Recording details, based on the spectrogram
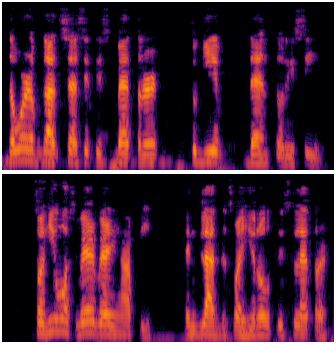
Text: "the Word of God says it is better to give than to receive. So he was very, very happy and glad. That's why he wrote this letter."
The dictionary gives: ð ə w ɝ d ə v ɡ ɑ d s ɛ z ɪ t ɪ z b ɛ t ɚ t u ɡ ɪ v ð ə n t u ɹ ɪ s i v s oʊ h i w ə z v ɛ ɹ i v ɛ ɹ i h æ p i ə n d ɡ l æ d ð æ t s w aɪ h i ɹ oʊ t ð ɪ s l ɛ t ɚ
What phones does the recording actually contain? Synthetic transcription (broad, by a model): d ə w ɝ d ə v ɡ ɑ d s ɛ s ɪ t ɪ s b ɛ t ɚ t u ɡ ɪ v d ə n t u ɹ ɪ s i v s oʊ h i w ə s v ɛ ɹ i v ɛ ɹ i h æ p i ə n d ɡ l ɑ d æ t s w aɪ h i ɹ oʊ t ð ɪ s l ɛ t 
